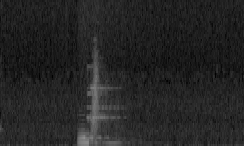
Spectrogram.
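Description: A short electronic chime rings out.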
